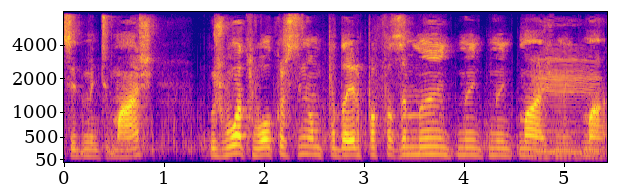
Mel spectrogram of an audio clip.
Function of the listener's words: taking over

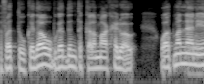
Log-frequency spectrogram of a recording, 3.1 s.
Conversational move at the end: listening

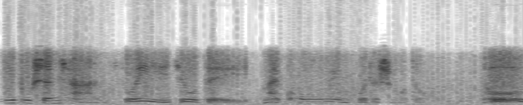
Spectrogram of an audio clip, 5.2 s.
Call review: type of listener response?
taking over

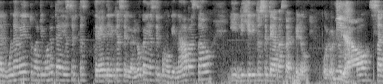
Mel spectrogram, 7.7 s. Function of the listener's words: listening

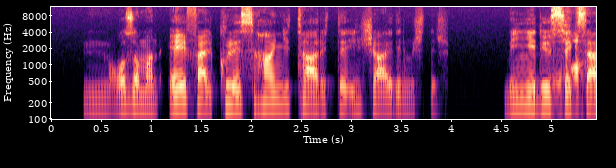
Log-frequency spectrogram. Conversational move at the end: listening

